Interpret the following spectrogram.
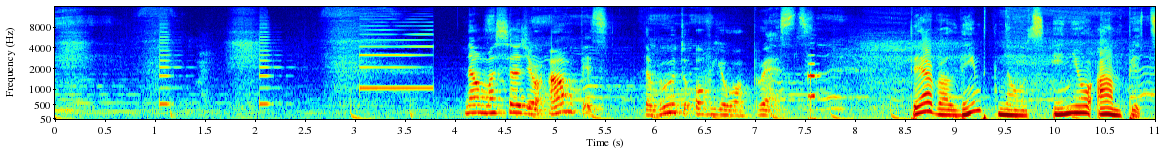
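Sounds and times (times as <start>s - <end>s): soft background music: 0.0s - 11.0s
short electronic beeps: 1.0s - 1.4s, 2.0s - 2.4s, 3.0s - 3.8s, 7.6s - 7.8s.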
